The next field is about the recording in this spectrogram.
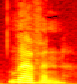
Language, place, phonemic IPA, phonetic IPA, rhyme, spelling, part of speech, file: English, California, /ˈlɛv.ən/, [ˈlɛvn̩], -ɛvən, leaven, noun / verb, En-us-leaven.ogg
- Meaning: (noun) 1. Any agent used to make dough rise or to have a similar effect on baked goods 2. Anything that induces change, especially a corrupting or vitiating change 3. Chametz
